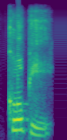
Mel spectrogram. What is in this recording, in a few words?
"kopi", Indian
